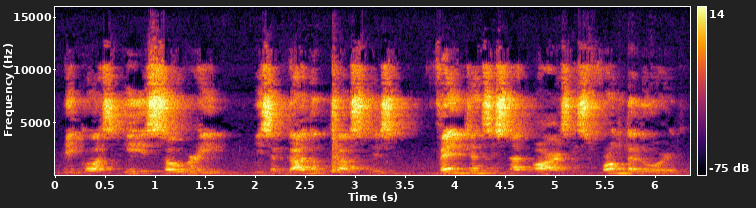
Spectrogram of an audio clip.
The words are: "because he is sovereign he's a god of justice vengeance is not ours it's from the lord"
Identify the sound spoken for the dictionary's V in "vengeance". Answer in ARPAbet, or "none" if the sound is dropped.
V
